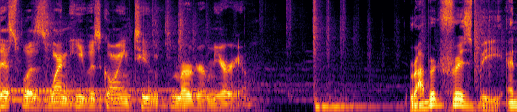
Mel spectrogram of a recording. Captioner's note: cellmates yelling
